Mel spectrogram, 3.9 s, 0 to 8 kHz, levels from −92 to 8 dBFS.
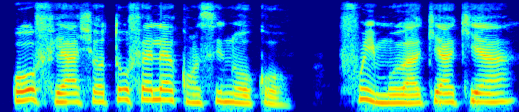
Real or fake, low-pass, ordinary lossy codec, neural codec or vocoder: real; none; none; none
